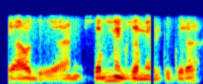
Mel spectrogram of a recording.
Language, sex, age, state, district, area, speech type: Kannada, male, 18-30, Karnataka, Dakshina Kannada, rural, conversation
